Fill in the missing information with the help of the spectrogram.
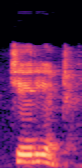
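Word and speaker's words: chariot: चेरियट, ठीक है, चेरियट, ओ टी को अट पढ़ेंगे तो चेरियट।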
